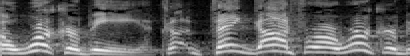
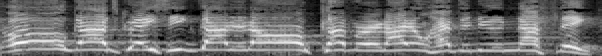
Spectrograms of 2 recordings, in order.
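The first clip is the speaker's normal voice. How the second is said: high, whiny mocking of a lazy believer; 5 semitones higher than usual. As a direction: mimic someone who expects grace to do everything.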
